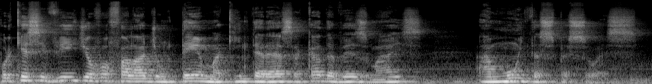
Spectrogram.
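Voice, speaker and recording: Amid audible room echo and noticeable background noise, a man with a medium pitch talks at a fairly slow pace. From southern Brazil, Rio Grande do Sul. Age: 60s. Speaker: vlogger. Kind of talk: personal reflective monologue.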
